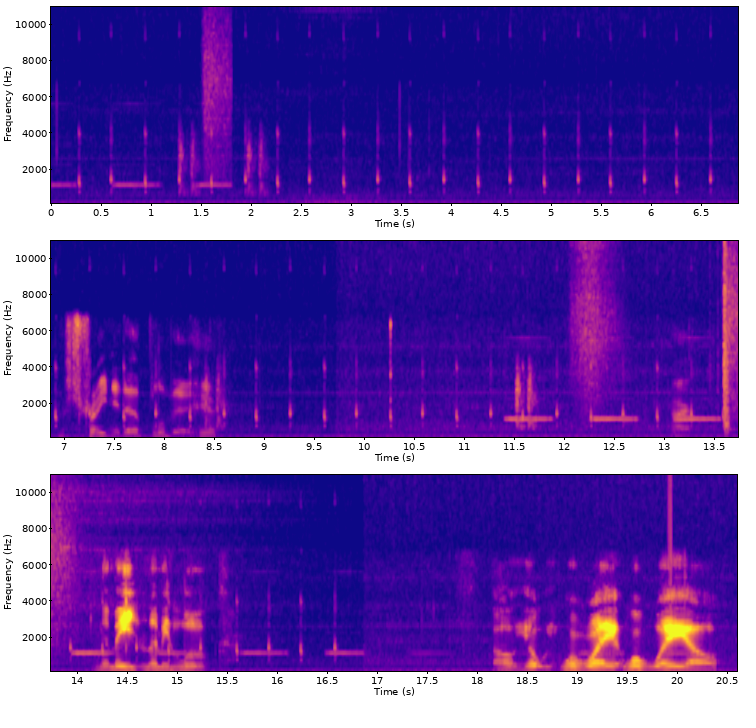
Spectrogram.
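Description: A truck's reversing alarm beeps in a steady rhythm.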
